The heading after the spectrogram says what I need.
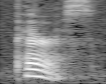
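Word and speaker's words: Phagri: my birthplace was called Paris which Paris south of Lassa there's a village called fagri p a g r i the name being pronounced Pari I explained that my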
